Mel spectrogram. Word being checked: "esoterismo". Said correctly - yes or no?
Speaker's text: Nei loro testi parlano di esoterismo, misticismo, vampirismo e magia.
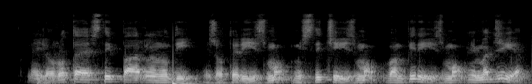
yes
